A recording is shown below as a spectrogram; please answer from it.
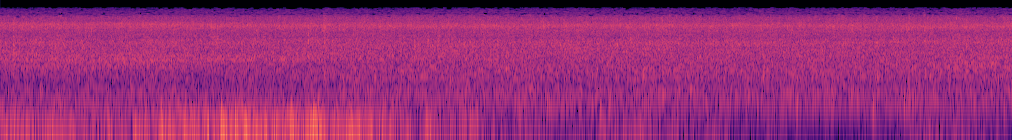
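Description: Steady rushing-water noise from a large aquarium's water circulation and filtration. A deep, uneven rumble runs under it for the first few seconds and drops away about four and a half seconds in.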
